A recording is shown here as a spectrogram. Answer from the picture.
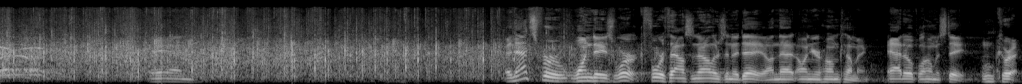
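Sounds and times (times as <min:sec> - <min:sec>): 
audience applause: 0:00.0 - 0:06.2
speech: 0:01.5 - 0:02.1, 0:05.0 - 0:10.2.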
